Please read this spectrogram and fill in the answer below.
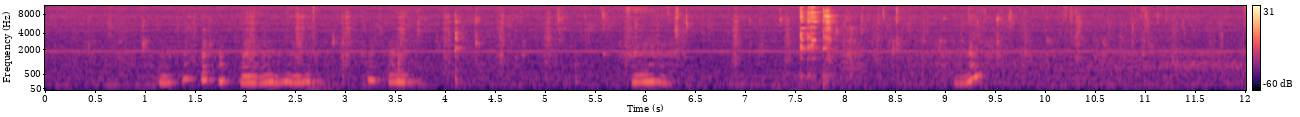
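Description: A person eating, chewing with short closed-mouth "mmm" hums of enjoyment, one rising near the end. A fork clatters briefly on a plate about halfway through.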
